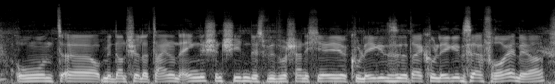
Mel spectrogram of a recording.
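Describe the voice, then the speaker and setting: A man with a fairly high pitch rattles along at a very fast pace in a monotone, flat delivery, hardly pausing and keeping a very even loudness, with noticeable background noise. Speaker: online entrepreneur. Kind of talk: interview.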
